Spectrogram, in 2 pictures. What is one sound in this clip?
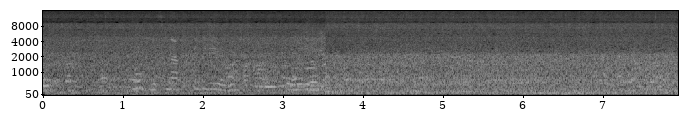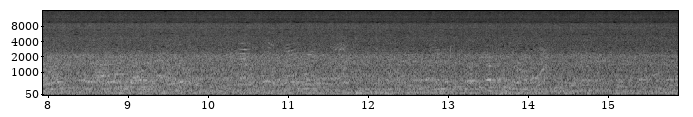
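A crowd of men shout and call out to each other nearby.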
